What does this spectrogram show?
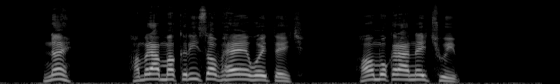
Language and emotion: Maithili, fearful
